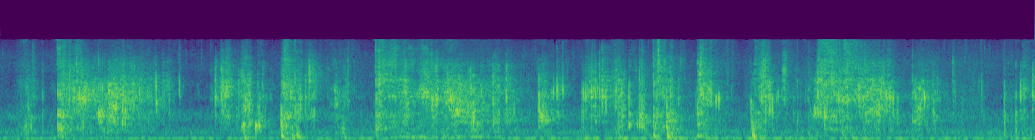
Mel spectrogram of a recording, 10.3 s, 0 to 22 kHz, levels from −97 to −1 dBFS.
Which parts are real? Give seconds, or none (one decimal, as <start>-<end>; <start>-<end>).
0.0-3.9; 5.0-10.3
